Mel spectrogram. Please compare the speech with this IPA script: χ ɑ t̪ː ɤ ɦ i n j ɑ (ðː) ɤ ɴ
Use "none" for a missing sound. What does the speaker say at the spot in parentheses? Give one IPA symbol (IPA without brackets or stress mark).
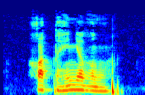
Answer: ðː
